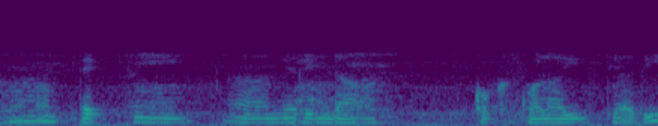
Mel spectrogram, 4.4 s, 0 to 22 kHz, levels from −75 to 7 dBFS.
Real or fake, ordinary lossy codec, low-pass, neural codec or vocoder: real; AAC, 16 kbps; 7.2 kHz; none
